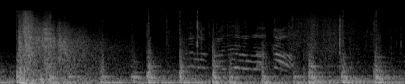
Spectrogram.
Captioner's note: gunshot; shouting in spanish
